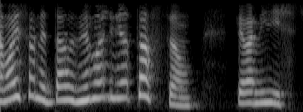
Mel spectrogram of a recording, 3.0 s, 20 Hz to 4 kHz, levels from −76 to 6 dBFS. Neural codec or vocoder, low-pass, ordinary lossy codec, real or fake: codec, 16 kHz, 0.3 kbps, FocalCodec; 3.6 kHz; none; fake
